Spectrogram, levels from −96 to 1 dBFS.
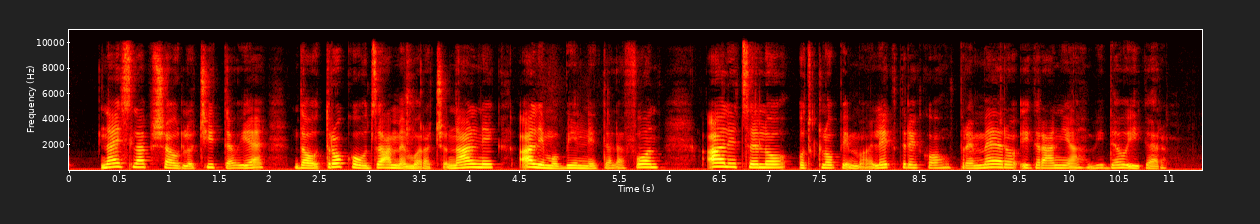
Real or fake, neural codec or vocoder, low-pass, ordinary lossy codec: real; none; 9.9 kHz; AAC, 64 kbps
